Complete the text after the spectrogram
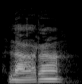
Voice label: "larañ", Apatani

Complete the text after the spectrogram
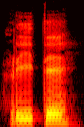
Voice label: "riite", Apatani

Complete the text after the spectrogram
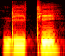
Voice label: "ditiñ", Apatani

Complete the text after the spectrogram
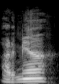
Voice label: "armyañ", Apatani

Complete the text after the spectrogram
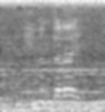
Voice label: "hinontarai", person, Serewen

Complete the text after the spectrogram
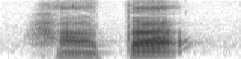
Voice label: "haata", Apatani

